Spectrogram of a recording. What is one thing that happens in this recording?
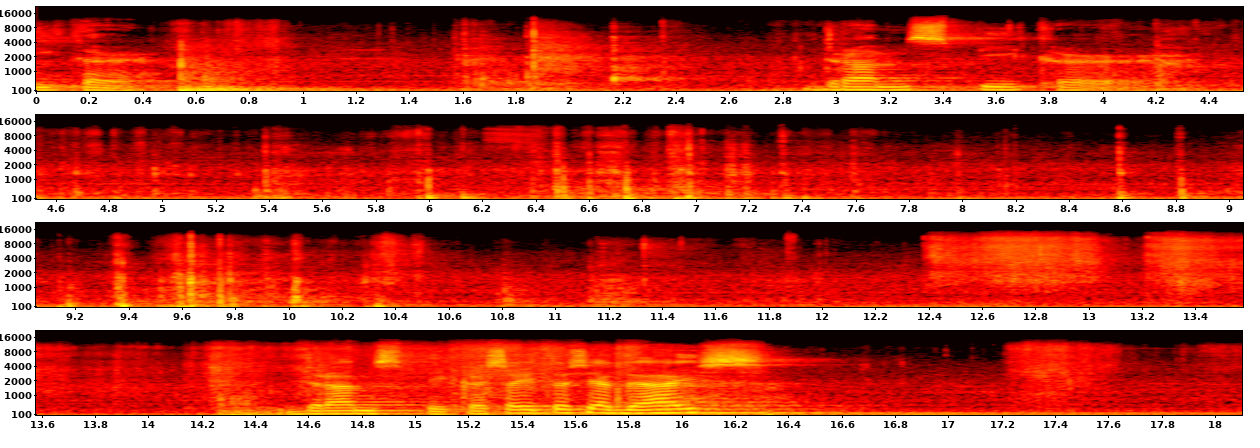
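Bubble wrap crinkles and rustles.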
